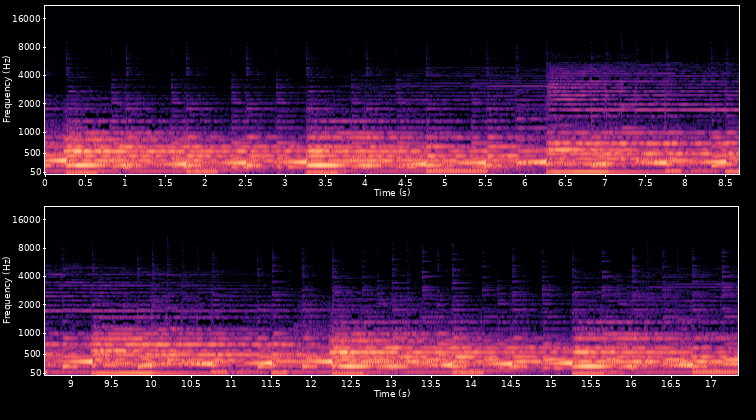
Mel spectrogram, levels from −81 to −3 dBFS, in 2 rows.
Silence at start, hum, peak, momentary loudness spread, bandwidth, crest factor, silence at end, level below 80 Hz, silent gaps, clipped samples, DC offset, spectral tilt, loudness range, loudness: 0 s; none; -4 dBFS; 8 LU; 5.4 kHz; 14 dB; 0 s; -34 dBFS; none; under 0.1%; under 0.1%; -10 dB/octave; 2 LU; -20 LUFS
